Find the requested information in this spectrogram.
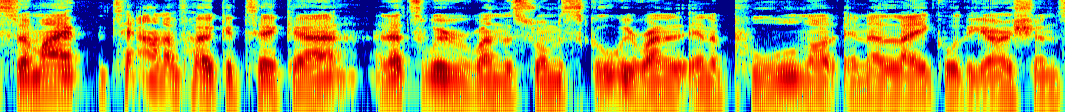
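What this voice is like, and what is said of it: South African accent. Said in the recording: “as you can hear from my voice, this is not the Kiwi accent that you'd expect. It's I'm South African originally”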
